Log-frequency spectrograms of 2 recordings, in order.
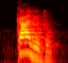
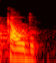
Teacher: A vogal pós-tônica, que é o I, ela cai, que dá em português a palavra caldo. O U vira O, né?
